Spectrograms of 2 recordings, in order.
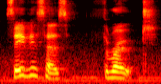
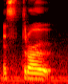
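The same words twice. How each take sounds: First: "throat" with a crisp final T, slowly. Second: "throat" with a dropped final T; throat without T. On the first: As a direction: say "throat" fully enunciated, T clearly sounded. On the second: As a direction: say "throat" with a glottal stop at the end. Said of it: "there's no T at the end of it". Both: Shown as a demonstration.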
